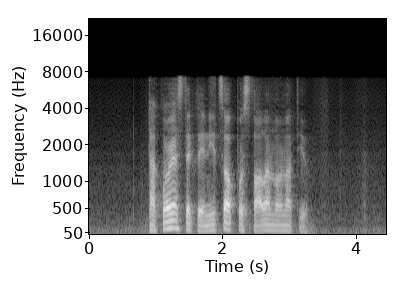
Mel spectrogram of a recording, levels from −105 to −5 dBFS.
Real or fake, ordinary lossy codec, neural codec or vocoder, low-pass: fake; MP3, 96 kbps; codec, 16 kHz, 0.5 kbps, FunCodec, trained on Chinese and English, 25 frames a second; 7.2 kHz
